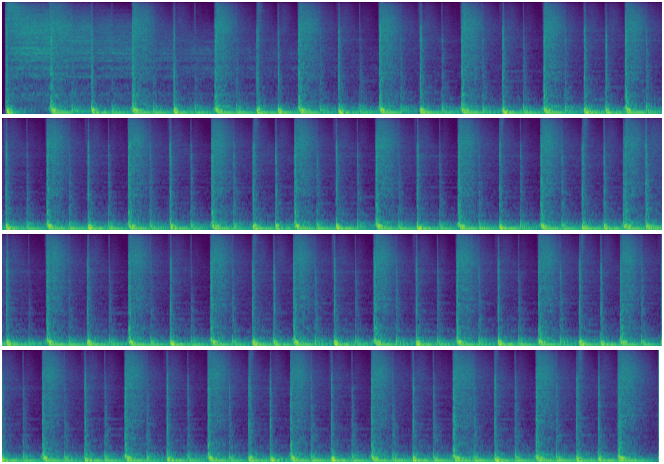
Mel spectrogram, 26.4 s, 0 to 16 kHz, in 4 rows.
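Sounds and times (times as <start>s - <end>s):
drum bus: 0.0s - 26.3s.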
